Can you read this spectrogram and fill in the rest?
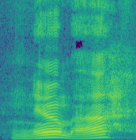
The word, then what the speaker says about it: Pneuma: The Holy Spirit in, in Greek is uh, that P is silent, like pterodactyl. Pneuma Hagios.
